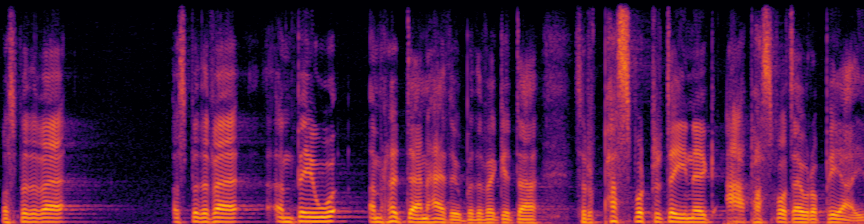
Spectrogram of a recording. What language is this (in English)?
Welsh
